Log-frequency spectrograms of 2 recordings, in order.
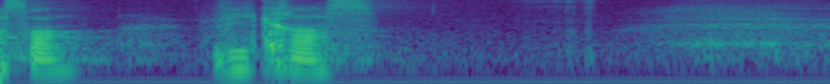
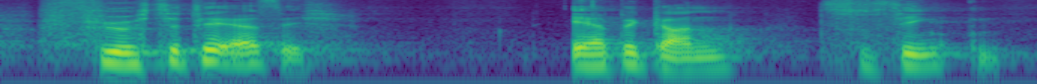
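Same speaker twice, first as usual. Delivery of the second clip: scripture reading; 2 semitones higher than usual. Acted. Reads the passage aloud again.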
